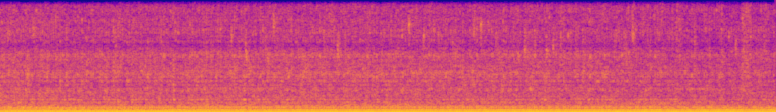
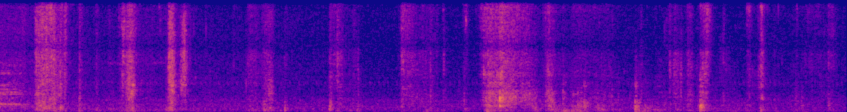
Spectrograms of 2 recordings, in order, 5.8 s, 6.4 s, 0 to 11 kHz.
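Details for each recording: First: Jeep with exhaust pipe broken in half, two O2 sensors on the pipe, engine just started cold: loud raspy idle with a deep drone and puffing rasp from the broken exhaust; patched with a soup can and hose clamps. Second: Jeep after an emergency exhaust repair, broken pipe patched with a soup can and two hose clamps: engine cranks, catches and settles into a steady, even idle with a healthy exhaust note, as before it broke.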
